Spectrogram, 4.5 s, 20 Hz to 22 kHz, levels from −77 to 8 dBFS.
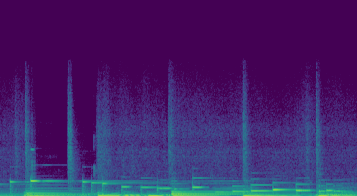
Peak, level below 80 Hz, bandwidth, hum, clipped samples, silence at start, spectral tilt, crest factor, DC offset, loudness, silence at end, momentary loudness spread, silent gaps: -2 dBFS; -22 dBFS; 11 kHz; none; under 0.1%; 0 s; -7.5 dB/octave; 12 dB; under 0.1%; -15 LUFS; 0 s; 6 LU; none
